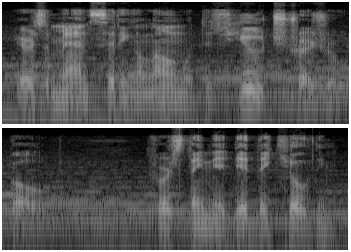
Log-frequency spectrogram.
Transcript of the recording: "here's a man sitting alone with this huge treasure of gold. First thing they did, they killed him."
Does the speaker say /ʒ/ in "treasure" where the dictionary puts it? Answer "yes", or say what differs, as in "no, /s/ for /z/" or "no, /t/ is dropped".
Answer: yes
